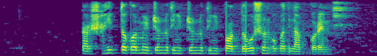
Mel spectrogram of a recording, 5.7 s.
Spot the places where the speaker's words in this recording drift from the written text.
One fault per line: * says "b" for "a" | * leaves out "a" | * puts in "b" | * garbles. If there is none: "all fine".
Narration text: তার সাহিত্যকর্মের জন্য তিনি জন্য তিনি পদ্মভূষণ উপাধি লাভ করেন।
all fine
